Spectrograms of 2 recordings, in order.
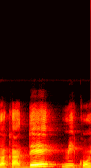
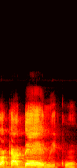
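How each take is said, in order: First: The stressed vowel is said with a closed sound. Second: The stressed vowel is said with an open sound. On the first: The speaker calls it right. "Eu tô falando acadêmico. Então, acento circunflexo" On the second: The speaker calls it wrong. "Não tô falando"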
